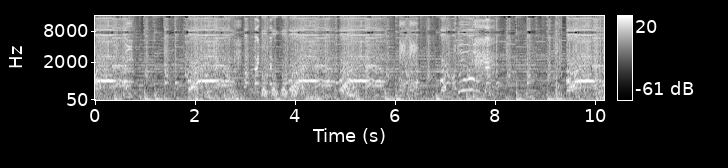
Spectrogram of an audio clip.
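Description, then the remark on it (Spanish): Retro arcade fighting game audio from Street Fighter 2, the fight against Dalsim, from the CPS-1 arcade board in an emulated version: loud, constant, with repeated smashing hits and thwacks over a bright looping music track, plus a few rising trumpet-like elephant calls in the background. “De hecho, me he tomado la libertad de capturar un fragmento de la pelea contra Dalsim, una de las primeras en Street Fighter 2, para que escuchéis cómo se oyen los elefantes.”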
